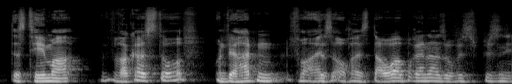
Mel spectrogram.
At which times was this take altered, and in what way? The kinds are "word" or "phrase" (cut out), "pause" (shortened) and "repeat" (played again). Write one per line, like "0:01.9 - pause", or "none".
0:03.2 - word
